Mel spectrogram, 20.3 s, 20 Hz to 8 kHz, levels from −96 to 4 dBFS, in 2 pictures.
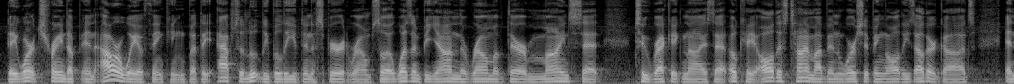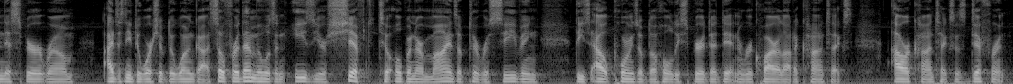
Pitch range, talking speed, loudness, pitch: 95-110 Hz, 250 wpm, -29 LUFS, 100 Hz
